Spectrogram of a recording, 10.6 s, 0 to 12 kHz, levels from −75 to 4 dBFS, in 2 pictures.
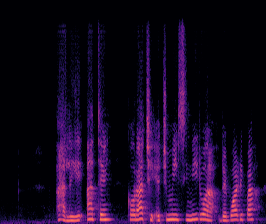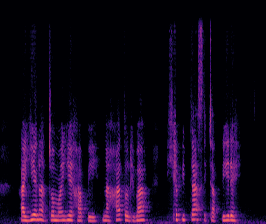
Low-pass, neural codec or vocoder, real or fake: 10.8 kHz; codec, 16 kHz in and 24 kHz out, 0.6 kbps, FocalCodec, streaming, 4096 codes; fake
